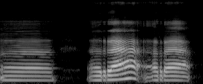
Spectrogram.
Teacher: நாவோட நுனி வந்து மேல் அன்னத்தோட முதல் பகுதியை தொட்டு வர்றதுனால ரகரம் தோன்றுது இது வந்து இடையெழுத்து அப்படிங்கறதுனால இதை வந்து இடையின ரகரம் அப்படின்னு சொல்றோம் அடுத்து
